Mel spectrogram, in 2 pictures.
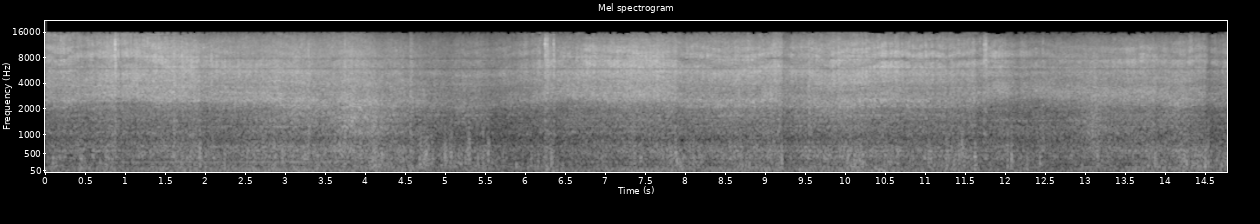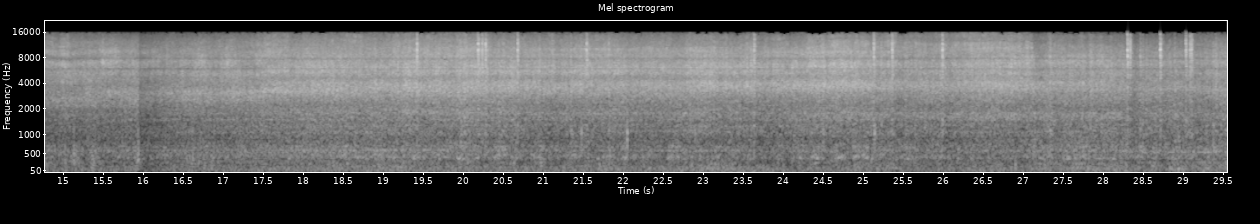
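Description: Steady running noise heard from inside a moving vehicle travelling at speed, continuous throughout.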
